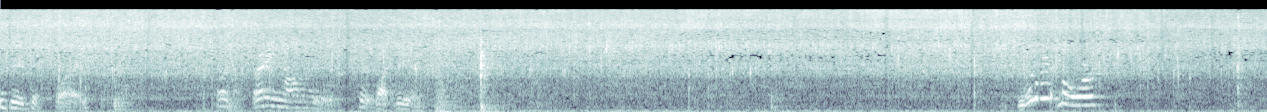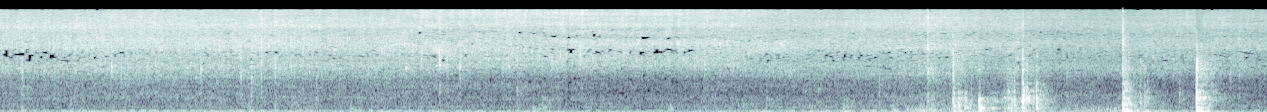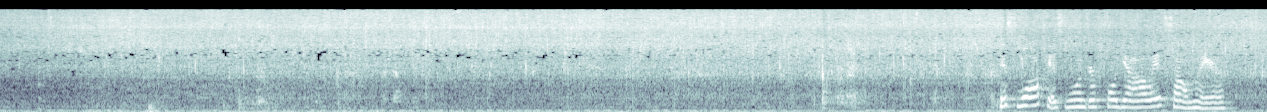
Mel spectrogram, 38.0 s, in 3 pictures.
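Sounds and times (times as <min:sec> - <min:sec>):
food sizzling in hot oil: 0:00.0 - 0:38.0.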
